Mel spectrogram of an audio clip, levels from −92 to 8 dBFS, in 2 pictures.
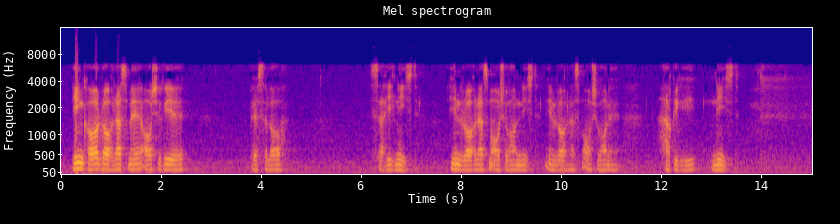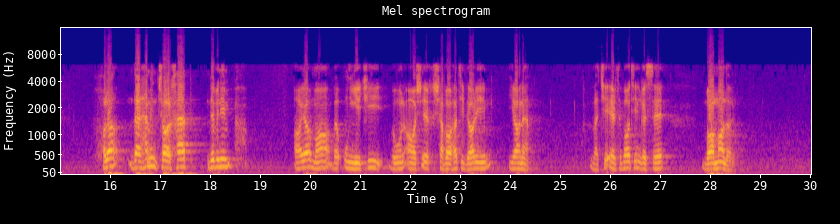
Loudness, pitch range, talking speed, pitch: -14 LUFS, 105-150 Hz, 90 wpm, 125 Hz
